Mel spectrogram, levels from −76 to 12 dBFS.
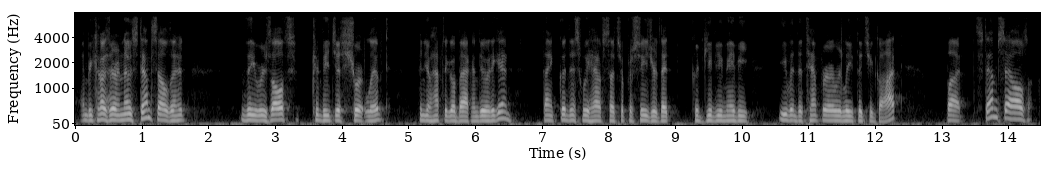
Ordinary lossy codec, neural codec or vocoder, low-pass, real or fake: Opus, 32 kbps; codec, 16 kHz, 4 kbps, FreqCodec, larger model; 7.2 kHz; fake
